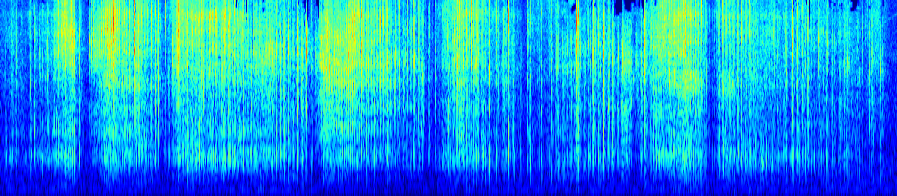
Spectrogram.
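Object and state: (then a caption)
Plastic rhinestone sticker sheet. Long nails scratch along the purple and blue gem rows of a plastic rhinestone sticker sheet folded into a curved stack on a towel. The result is dense, bright crinkling and crackling in steady bursts, separated by brief dips in loudness.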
